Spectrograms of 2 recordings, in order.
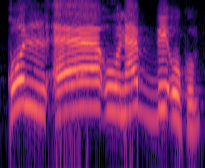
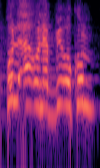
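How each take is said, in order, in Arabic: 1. يفصل بين الهمزتين مدٌّ طويل بالألف. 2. الهمزتان تأتيان متتاليتين مباشرةً. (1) "ويقرأ بالإدخال" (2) "كوجه حفص"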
